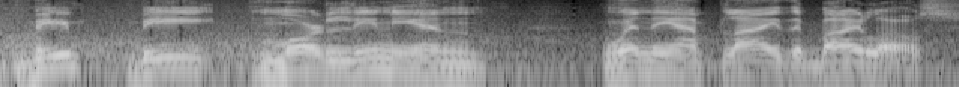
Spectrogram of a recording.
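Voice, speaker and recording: Speaking very slowly in a Greek accent, a man is heard with audible room echo and noticeable background noise. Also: medium pitch for a man, ordinary pitch variation. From Greece. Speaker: bar and restaurant owner. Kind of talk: interview.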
